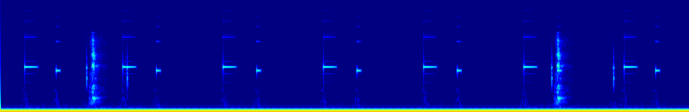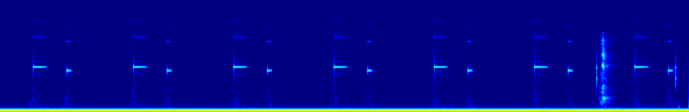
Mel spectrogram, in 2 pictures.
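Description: An electronic timer beeps in a steady rhythm, twice each second.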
